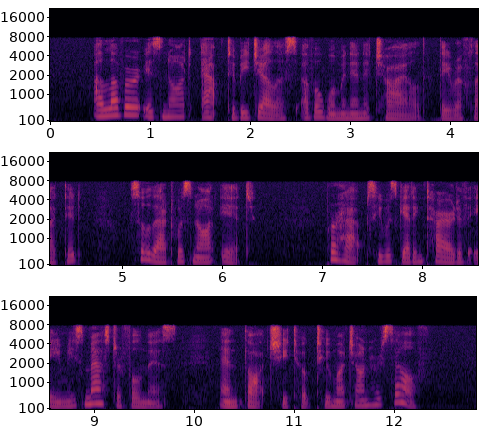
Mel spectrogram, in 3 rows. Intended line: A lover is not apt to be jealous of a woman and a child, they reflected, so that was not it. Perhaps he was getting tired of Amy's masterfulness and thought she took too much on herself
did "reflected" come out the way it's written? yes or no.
yes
